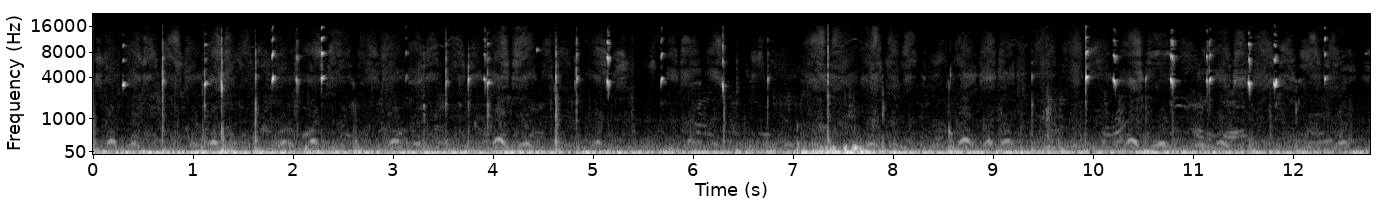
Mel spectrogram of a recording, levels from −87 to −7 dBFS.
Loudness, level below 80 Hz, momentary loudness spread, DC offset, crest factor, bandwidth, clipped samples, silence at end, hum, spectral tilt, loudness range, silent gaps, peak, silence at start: -30 LUFS; -34 dBFS; 20 LU; under 0.1%; 22 dB; 16 kHz; under 0.1%; 0 s; none; -1.5 dB/octave; 9 LU; none; -6 dBFS; 0 s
